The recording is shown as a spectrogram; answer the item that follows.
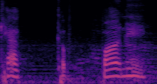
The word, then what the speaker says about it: cacophony: Cacophony?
